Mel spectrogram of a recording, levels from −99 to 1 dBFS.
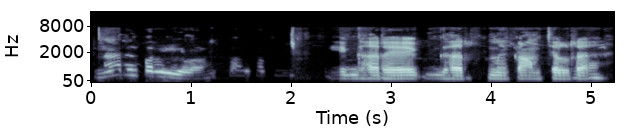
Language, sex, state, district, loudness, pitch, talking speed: Hindi, male, Jharkhand, Sahebganj, -20 LUFS, 140 Hz, 105 wpm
